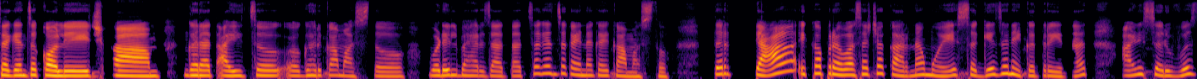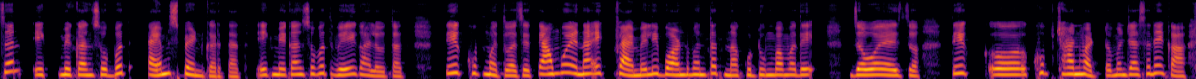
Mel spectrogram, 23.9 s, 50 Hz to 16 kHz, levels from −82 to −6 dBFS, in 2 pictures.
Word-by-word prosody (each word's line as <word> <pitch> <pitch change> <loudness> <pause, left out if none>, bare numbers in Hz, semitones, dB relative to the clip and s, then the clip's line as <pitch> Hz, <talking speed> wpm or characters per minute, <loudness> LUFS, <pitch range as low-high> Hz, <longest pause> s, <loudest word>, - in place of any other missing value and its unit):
सगळ्यांचं 240 0 +5
कॉलेज, 220 -4 +7
काम, 215 -2 +8 0.3
घरात 235 -2 +4
आईचं 230 +2 +1
अ, - - -1
घरकाम 235 0 -3
असतं, 200 +1 -5 0.3
वडील 240 +1 +3
बाहेर 225 -2 -3
जातात. 215 0 -5
सगळ्यांचं 320 0 -3
काही 265 -3 -1
ना 240 0 -2
काही 235 -1 -2
काम 200 -3 -2
असतं. 190 +2 -5 0.5
तर 295 +1 +3 0.3
त्या 270 +7 +6 0.2
एका 330 +3 +1
प्रवासाच्या 285 +2 +1
कारणामुळे 240 -1 -1
सगळेजण 265 +7 -1
एकत्र 225 -5 -3
येतात 205 +5 -4 0.4
आणि 255 +6 -2
सर्वजण 280 - -2 0.2
एकमेकांसोबत 260 +2 0 0.2
टाईम 260 +3 +3
स्पेंड 265 -8 0
करतात. 190 -2 -6 0.2
एकमेकांसोबत 280 +3 -2
वेळ 265 +3 +2
घालवतात. 210 -6 -5 0.4
ते 350 +2 +3
खूप 330 -3 -7
महत्त्वाचं 235 -3 -1
आहे. - - -3
त्यामुळे 315 +4 +1
ना 305 +2 +3
एक 330 - -3
फॅमिली 255 +1 +2
बॉन्ड 265 0 +3
म्हणतात 275 +3 -1
ना, 245 -1 0
कुटुंबामध्ये 260 +1 -1 0.4
जवळ 260 0 +5
यायचं, 240 -3 0 0.4
ते 335 +1 +1 0.3
अ, 270 0 +3
खूप 360 -4 -8
छान 295 0 +3
वाटतं, 235 -4 -1
म्हणजे 260 +2 -1
असं 275 +3 -3
नाही 340 0 -2
का, 215 -4 -2
255 Hz, 145 wpm, -25 LUFS, 225-280 Hz, 0.5 s, काम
